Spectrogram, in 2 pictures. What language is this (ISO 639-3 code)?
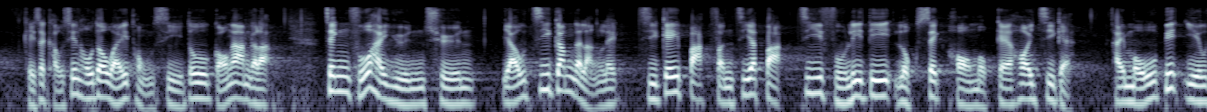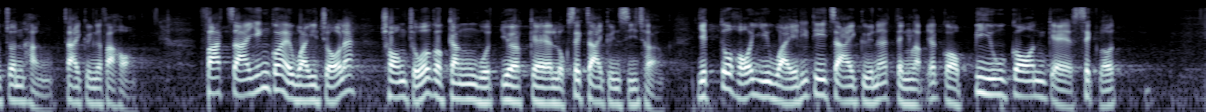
yue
